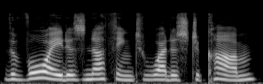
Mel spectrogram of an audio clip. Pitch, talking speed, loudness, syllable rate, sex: 225 Hz, 205 wpm, -16 LUFS, 4.0 syllables/s, female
